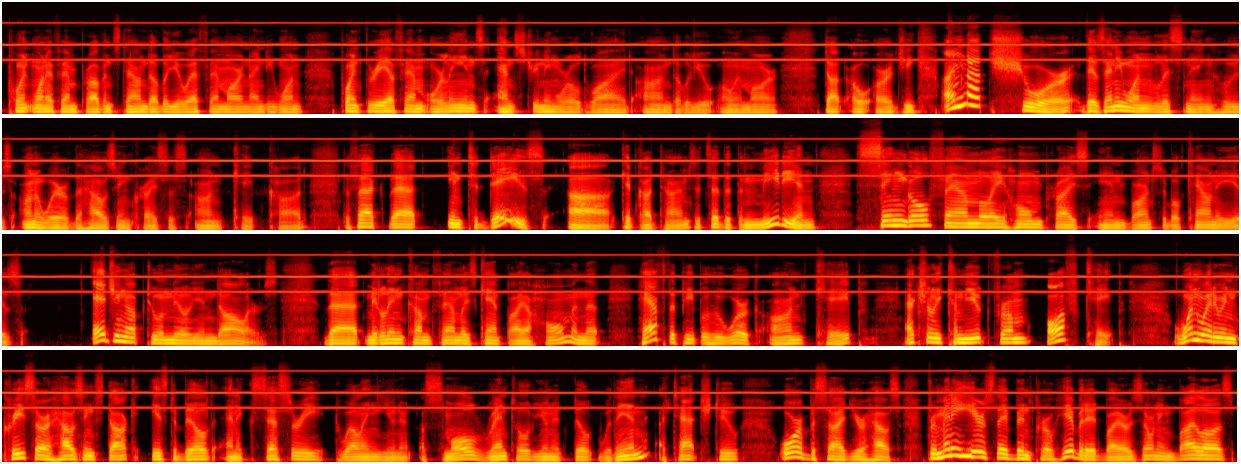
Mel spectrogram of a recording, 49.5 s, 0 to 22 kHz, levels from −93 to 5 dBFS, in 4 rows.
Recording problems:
high-pitched whine; loud; throughout; 4.5 kHz, 8 dB below the speech

